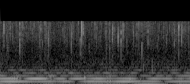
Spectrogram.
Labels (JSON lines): {"label": "biophony, midshipman", "recorder": "SoundTrap 500"}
